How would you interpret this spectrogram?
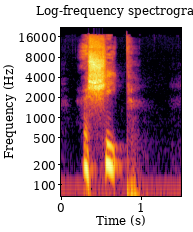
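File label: "sheep", British English; pronunciations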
